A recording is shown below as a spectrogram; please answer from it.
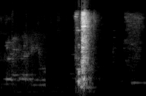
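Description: Choppy video-call audio: a faint snatch of a voice, then just after a second in a single short, loud burst of a voice, broken off as the connection cuts in and out.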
